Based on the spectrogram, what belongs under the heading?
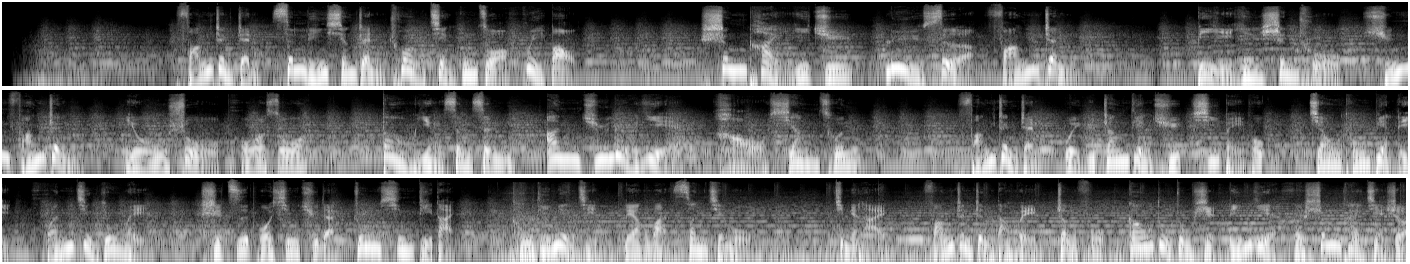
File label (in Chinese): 男（大气正式）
